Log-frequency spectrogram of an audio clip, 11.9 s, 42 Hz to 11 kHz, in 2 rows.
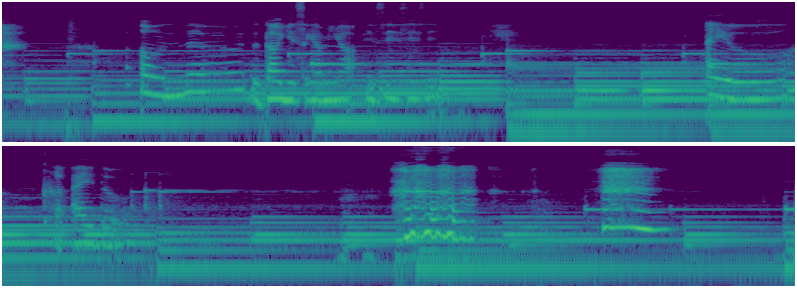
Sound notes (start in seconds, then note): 6.3 Mandarin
